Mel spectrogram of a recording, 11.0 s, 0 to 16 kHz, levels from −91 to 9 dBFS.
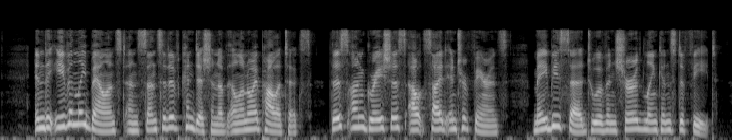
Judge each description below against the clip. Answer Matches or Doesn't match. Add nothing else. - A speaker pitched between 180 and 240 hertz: Matches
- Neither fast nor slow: Doesn't match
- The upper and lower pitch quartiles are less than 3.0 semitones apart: Doesn't match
